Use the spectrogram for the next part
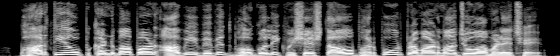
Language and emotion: Gujarati, neutral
